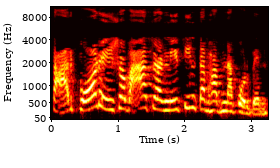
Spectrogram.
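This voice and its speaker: A woman voicing a fretful, soft-hearted young village mother in an animated moral story, polite and anxious, with an expressive, deliberate delivery. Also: high voice. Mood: fretful scolding.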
